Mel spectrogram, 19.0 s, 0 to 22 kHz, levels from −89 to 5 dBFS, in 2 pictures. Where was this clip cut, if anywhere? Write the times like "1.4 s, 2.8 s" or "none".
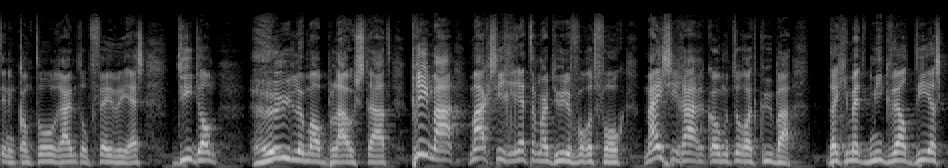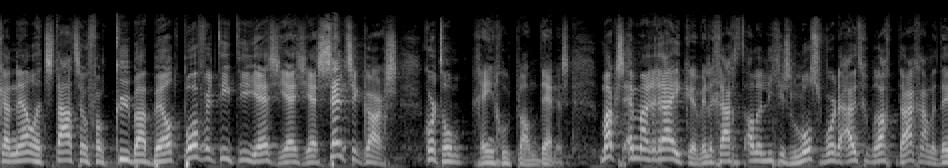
11.8 s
